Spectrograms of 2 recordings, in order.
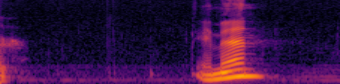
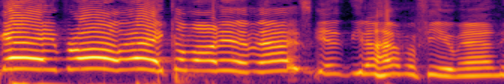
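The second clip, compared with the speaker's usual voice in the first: much higher, loud, far-off calling voice; drinking buddy; 14 dB louder than usual. Retold or imitated. Bar buddy shouting to the saved man, high and loud. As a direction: call him into the bar like a rowdy pal. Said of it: "his buddy's like".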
